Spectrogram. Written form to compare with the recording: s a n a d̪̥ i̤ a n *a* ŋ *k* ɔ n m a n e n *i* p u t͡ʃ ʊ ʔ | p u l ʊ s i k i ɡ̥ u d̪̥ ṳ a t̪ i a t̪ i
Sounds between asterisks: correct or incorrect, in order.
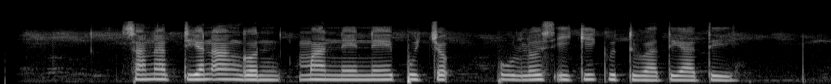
correct, incorrect, incorrect

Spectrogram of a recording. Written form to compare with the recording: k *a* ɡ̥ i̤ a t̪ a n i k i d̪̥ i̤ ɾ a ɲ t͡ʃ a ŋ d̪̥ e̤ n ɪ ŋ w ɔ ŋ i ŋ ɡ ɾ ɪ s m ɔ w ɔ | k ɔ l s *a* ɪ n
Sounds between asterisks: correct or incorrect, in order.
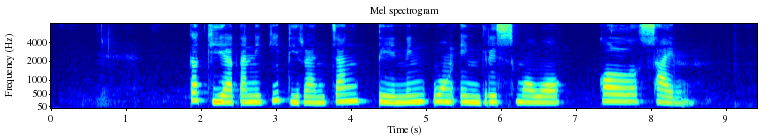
incorrect, correct

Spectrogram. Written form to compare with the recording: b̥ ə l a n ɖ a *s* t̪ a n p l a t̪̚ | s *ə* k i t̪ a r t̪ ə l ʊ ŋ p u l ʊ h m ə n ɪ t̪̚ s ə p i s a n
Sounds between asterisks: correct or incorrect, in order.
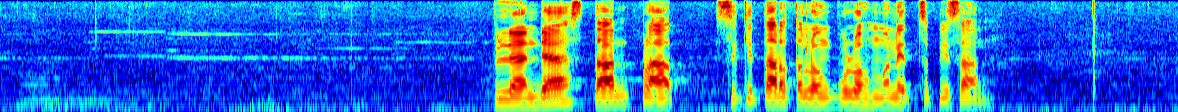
correct, correct

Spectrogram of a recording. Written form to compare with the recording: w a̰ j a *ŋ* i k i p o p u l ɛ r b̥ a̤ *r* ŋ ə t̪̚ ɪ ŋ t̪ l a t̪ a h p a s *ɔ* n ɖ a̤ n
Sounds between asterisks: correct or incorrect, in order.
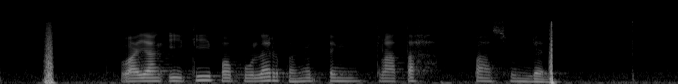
correct, incorrect, incorrect

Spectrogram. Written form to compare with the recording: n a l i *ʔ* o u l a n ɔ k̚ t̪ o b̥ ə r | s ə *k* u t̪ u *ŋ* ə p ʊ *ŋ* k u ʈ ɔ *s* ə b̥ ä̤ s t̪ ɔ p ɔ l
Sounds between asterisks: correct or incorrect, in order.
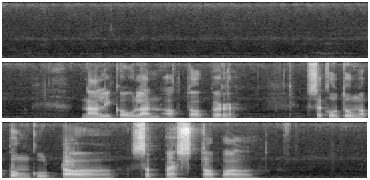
incorrect, correct, correct, correct, correct

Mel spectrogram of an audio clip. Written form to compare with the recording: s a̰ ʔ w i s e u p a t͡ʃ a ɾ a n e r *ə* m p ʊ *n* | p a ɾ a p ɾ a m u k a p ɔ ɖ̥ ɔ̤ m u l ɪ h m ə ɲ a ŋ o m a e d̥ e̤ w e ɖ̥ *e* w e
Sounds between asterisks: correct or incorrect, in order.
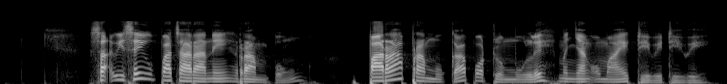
incorrect, incorrect, correct

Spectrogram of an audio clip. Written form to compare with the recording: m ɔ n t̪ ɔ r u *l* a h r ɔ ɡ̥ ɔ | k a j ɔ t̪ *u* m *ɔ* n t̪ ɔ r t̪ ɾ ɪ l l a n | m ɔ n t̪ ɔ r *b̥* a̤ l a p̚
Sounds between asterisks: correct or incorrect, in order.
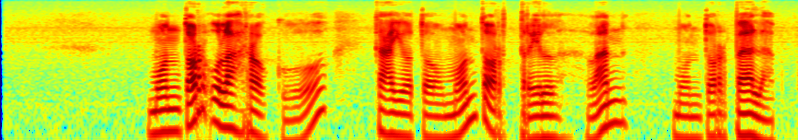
correct, incorrect, correct, correct

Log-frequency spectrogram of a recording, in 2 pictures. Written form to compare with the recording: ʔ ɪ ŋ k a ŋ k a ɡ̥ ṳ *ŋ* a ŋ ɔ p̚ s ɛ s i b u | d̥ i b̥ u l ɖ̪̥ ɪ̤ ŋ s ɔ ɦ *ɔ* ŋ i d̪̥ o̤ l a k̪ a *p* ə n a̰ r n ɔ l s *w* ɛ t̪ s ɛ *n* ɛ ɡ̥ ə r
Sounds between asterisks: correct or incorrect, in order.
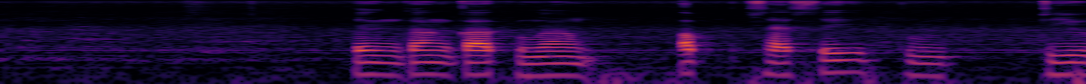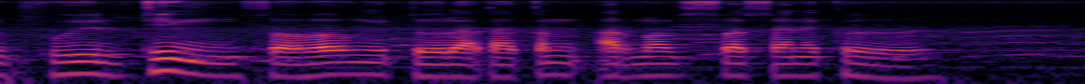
correct, correct, incorrect, correct, correct

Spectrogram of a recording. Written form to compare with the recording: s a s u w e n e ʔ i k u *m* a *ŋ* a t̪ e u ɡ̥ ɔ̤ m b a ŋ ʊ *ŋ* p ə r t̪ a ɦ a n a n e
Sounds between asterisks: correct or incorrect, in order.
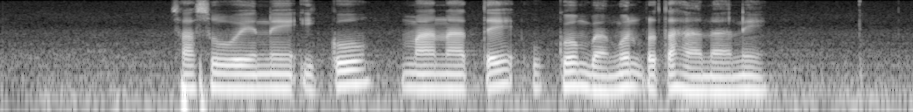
correct, incorrect, incorrect

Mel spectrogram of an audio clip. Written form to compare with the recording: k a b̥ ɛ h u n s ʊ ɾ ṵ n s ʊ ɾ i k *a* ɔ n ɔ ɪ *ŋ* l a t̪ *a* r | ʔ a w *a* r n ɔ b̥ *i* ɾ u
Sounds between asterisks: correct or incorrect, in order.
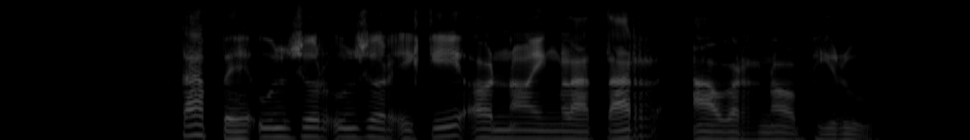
incorrect, correct, correct, incorrect, correct

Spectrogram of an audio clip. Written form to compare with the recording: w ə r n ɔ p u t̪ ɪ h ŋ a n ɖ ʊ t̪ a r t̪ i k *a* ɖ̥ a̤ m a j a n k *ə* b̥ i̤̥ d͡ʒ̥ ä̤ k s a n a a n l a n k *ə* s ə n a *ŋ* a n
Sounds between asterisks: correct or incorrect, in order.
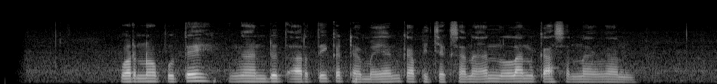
incorrect, incorrect, incorrect, correct

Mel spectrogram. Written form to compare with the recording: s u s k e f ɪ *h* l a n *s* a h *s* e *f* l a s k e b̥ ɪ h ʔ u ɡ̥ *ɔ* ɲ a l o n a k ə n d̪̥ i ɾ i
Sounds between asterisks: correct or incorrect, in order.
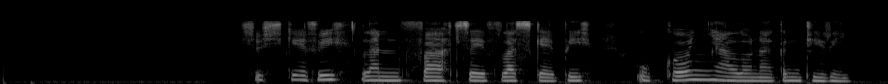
correct, incorrect, correct, correct, correct

